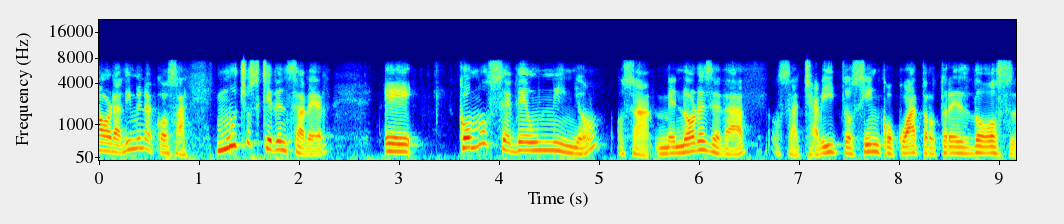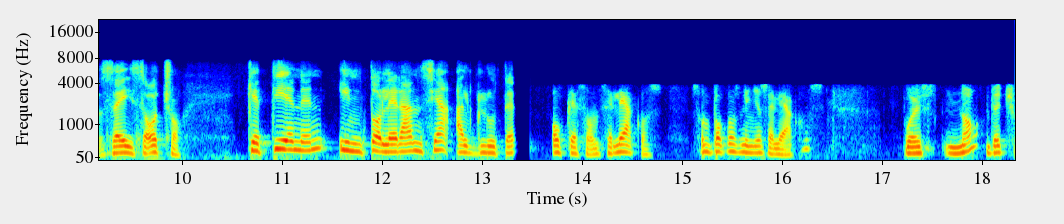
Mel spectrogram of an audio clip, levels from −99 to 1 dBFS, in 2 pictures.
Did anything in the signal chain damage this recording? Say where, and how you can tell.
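Yes. At the network stage there is a handover gap from 13.31 to 13.49 s. While the call switched networks, no speech frames arrived for 180 ms. The audio dies away within a few tens of milliseconds and stays silent until the new link starts carrying sound.

At the codec stage a fallback to narrowband begins at 13.49 s and runs to the end. Before that point the light HD Voice coding fits AMR-WB at 12.65 kbit/s. After it, nothing above 4 kHz remains and the speech turns duller and rougher, which points to AMR-NB around 7.4 kbit/s.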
